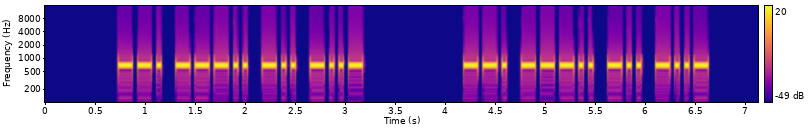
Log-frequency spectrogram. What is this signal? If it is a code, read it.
Morse code, heard as a keyed tone, about 25 wpm, 700 Hz. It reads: G8DX G8DX
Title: DXCC-100 Call Signs - 4 Characters - Repeated 2x - 25wpm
